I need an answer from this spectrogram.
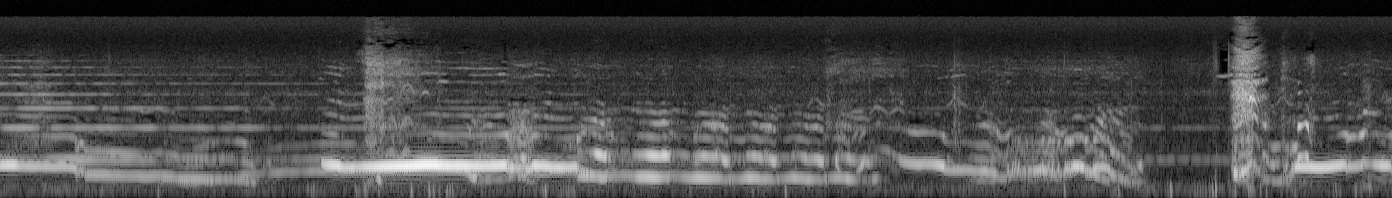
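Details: Two dogs, Colter and Diesel, howling in reaction to tornado sirens: long wavering howls that glide up and down and overlap, over a steady siren tone, with short bursts of human voice.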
